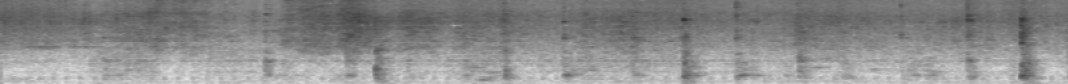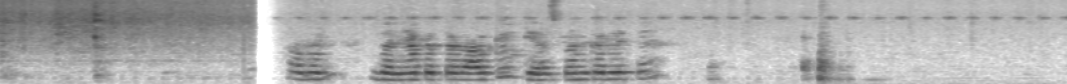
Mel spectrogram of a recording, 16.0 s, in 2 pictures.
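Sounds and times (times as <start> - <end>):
potato sizzling in hot oil: 0.0 - 10.0
metal spoon scraping and tapping pan: 1.9 - 9.0.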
